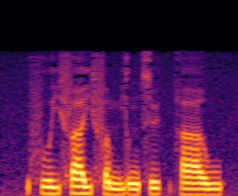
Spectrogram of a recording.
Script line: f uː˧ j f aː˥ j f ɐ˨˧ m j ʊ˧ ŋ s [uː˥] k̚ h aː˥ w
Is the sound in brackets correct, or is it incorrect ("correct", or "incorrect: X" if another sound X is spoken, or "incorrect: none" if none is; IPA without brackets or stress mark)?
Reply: incorrect: yː˥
